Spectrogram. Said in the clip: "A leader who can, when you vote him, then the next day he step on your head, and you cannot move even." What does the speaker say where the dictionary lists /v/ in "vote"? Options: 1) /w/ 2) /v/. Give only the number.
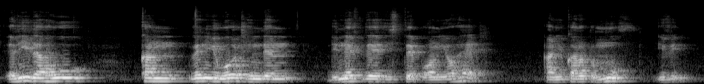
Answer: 1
